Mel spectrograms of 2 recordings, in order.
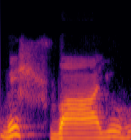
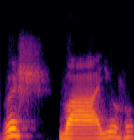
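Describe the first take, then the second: The two takes are said the same way.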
